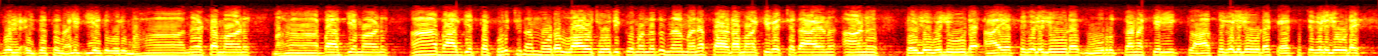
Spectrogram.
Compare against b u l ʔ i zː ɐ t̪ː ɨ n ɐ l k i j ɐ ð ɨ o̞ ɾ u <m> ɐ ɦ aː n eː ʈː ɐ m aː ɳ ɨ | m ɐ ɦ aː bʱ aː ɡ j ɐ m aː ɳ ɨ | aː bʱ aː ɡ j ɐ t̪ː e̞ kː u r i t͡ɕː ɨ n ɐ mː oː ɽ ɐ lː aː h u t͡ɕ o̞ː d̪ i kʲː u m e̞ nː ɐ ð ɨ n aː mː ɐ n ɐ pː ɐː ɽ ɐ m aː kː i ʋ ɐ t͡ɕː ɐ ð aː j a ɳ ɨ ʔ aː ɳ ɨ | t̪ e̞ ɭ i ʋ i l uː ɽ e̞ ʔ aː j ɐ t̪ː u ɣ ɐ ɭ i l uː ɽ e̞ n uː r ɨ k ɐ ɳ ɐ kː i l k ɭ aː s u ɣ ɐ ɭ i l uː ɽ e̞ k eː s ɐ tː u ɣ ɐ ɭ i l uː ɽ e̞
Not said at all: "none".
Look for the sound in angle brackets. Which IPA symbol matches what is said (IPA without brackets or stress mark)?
m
